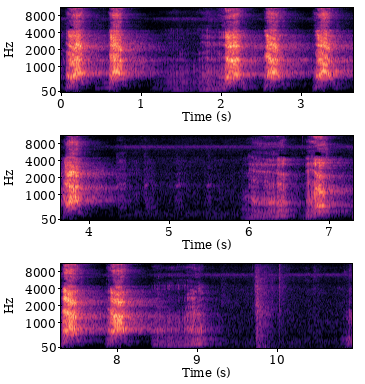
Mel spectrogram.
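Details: Rhodesian Ridgeback giving repeated loud barks in two bouts, roughly two barks per second, separated by a short quiet gap of about two seconds, with lower growly undertones between some barks.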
